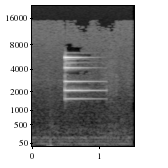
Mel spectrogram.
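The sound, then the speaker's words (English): A single bright bell ding rings out clearly as a cue to say the next word in a word-memory exercise, its stacked high tones sustaining briefly before fading, alone against a quiet low background hum. “From now on, just say the next word when you hear the bell.”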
